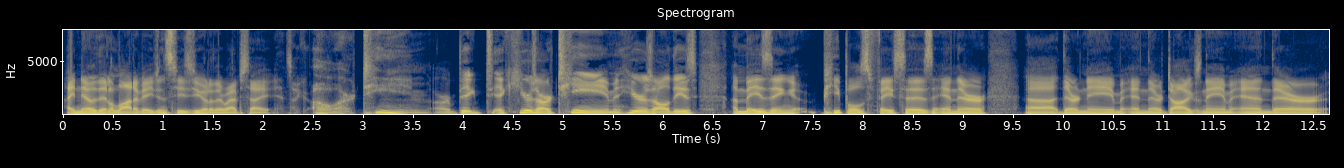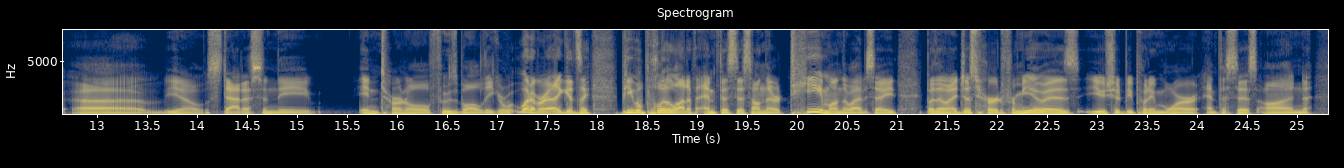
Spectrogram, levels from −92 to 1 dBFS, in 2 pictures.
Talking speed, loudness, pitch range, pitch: 200 wpm, -17 LUFS, 105-130 Hz, 115 Hz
